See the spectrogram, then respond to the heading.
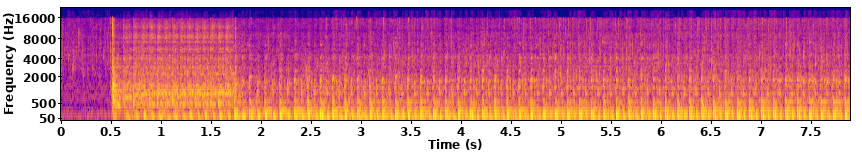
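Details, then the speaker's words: Yamaha 8hp outboard kicker with electric start and trim/tilt assist. The starter cranks briefly and catches cleanly, then settles into an even, steady putter with regular firing; described as running strong and easy, a healthy idle. "Keyhole sitting out really strong. Motor running really easy. Run real strong."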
